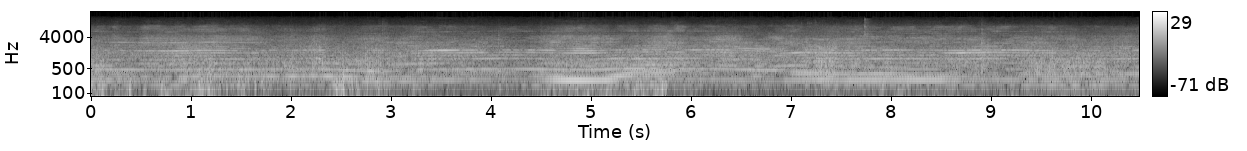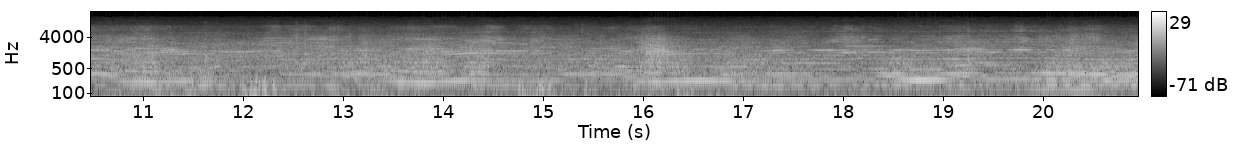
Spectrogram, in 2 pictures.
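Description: Radio-controlled 90-size model helicopter's engine and rotor running hard, the pitch dipping and rising again every few seconds as it flies aerobatic manoeuvres.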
